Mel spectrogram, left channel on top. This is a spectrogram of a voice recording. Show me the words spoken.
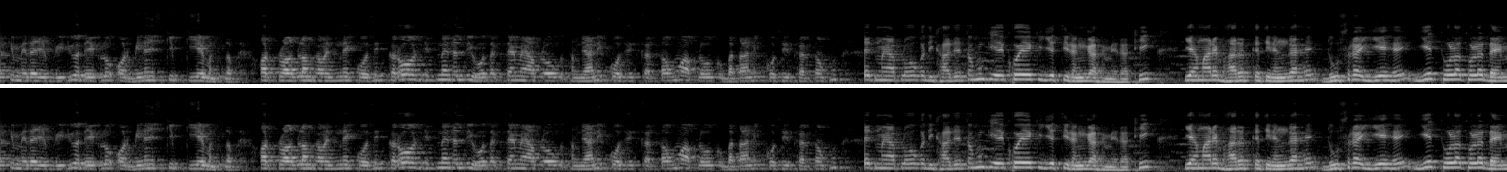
के मेरा ये वीडियो देख लो और बिना स्किप किए मतलब, और प्रॉब्लम समझने की कोशिश करो, और जितना जल्दी हो सकता है मैं आप लोगों को समझाने की कोशिश करता हूँ, आप लोगों को बताने की कोशिश करता हूँ। मैं आप लोगों को दिखा देता हूँ कि देखो, एक ये तिरंगा है मेरा, ठीक, ये हमारे भारत का तिरंगा है। दूसरा ये है, ये थोड़ा थोड़ा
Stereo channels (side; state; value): both; identical; correlation 1.00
